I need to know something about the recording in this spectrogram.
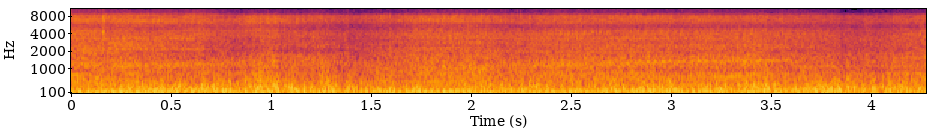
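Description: Motorcycle engine running steadily while being ridden, mixed with a steady rushing road and wind noise.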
